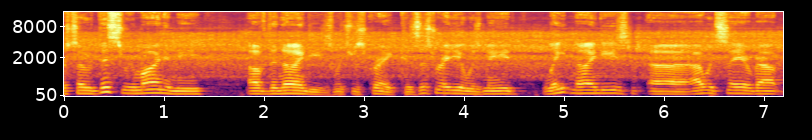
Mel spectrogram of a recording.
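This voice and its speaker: A middle-aged man talks like a hobbyist showing off his gear to fellow enthusiasts. His voice sits at an average pitch, and his delivery is informal and halting, in a conversational way. Clear background noise runs behind the voice. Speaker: radio hobbyist presenter. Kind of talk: casual hands-on gear demonstration.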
